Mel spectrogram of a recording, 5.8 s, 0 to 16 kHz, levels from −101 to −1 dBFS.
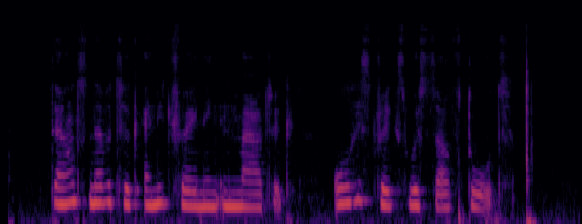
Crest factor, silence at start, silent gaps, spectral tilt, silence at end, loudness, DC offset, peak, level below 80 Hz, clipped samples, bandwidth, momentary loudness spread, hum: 18 dB; 0.1 s; none; -7 dB/octave; 0.45 s; -56 LUFS; under 0.1%; -38 dBFS; -80 dBFS; under 0.1%; 11 kHz; 14 LU; none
